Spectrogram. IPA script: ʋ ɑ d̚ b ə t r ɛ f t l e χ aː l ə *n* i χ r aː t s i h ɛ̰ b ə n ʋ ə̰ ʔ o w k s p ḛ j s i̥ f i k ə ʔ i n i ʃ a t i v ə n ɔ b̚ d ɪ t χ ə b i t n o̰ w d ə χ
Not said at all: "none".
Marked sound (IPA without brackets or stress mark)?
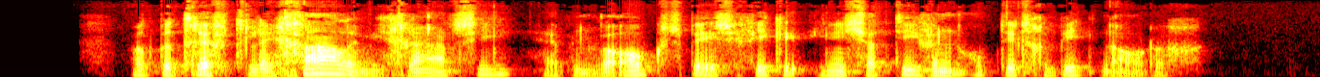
m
